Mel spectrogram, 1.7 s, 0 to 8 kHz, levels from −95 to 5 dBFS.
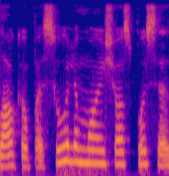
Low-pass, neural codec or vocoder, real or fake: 7.2 kHz; none; real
